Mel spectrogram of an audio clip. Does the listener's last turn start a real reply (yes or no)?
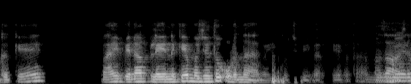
yes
